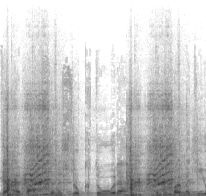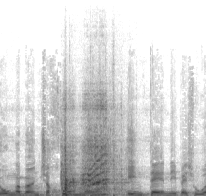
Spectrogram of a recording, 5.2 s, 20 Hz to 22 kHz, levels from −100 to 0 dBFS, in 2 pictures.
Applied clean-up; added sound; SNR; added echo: none; Engine starting; -2 dB; none.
